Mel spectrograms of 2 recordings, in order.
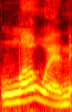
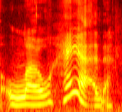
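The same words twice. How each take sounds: First: The stress is on the first syllable. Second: The stress is on the second syllable. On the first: The speaker calls it right. "the emphasis on the first syllable. stressing the O" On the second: The speaker calls it wrong. "instead of the A"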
